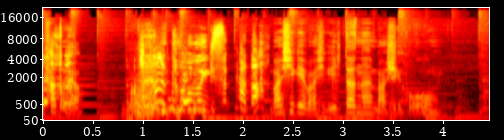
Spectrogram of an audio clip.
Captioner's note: laugh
